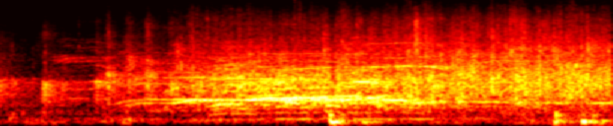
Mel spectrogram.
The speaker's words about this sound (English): So we have a first-time speaker. And judging by the round of applause, I take it you guys know what's going on.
